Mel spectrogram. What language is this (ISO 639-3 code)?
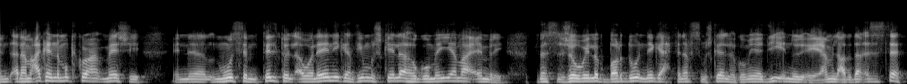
ara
